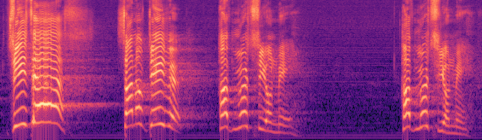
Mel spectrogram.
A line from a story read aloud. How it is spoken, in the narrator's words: Bartimaeus started shouting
